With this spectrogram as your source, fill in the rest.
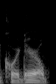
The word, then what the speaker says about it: Cordarrelle: than Gostkowski does but quarter L Patterson who are now pronounced apparently cordarrelle Patterson I've always thought Cordero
